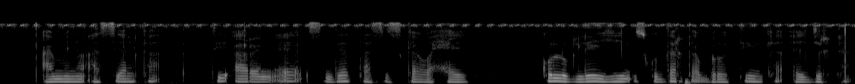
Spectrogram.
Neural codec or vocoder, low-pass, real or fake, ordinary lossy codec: none; 7.2 kHz; real; none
